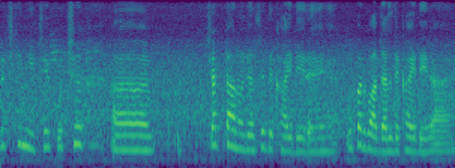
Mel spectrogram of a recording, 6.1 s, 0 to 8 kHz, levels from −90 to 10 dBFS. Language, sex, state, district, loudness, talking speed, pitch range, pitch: Hindi, female, Uttar Pradesh, Jyotiba Phule Nagar, -20 LUFS, 160 wpm, 205-270 Hz, 225 Hz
